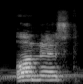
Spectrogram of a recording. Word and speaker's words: honest: In this case, she is an honest person because the H is silent.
